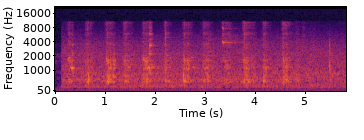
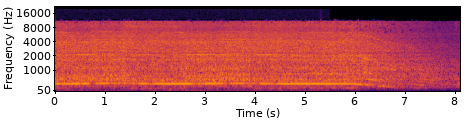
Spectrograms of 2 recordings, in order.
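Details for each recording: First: Squealing, hot-smelling shop vac motor spun by hand before repair. Gritty scraping rasps about once a second from dry bearings and rust; fixed by greasing the bearings and cleaning off rust. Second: Shop vac after repair (bearings greased, rust cleaned off motor); it had been squealing and smelling hot before. Now a steady, clean motor whine and air rush with good suction, then a smooth spin-down when switched off.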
